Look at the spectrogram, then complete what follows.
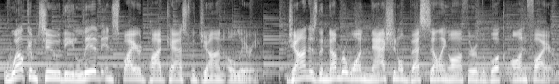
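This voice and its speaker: A man's voice: fairly high pitch, expressive, normal speed. A man reading a scripted show introduction with a polished announcer delivery. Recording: intro voice over guitar music.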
